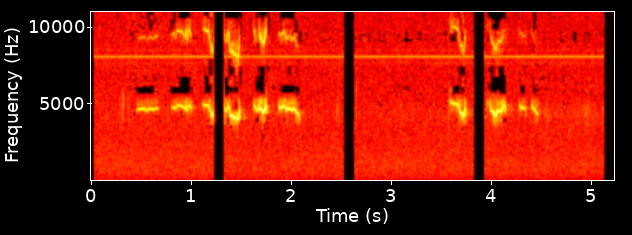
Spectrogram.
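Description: Hedgehogs squeaking: two runs of quick, high-pitched chirps with a pause between, over a steady hiss.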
